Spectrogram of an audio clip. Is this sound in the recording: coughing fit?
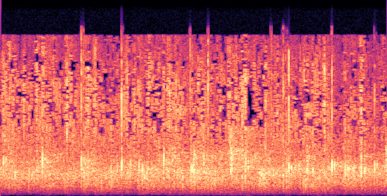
no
